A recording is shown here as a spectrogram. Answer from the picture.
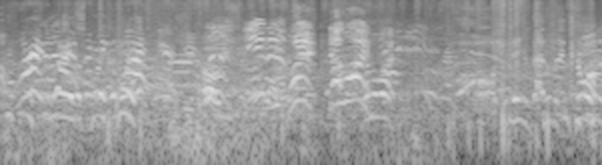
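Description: Many voices shouting and calling over one another, some high-pitched, with no single clear speaker: spectators, coaches and players calling out during play at a youth soccer match.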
